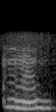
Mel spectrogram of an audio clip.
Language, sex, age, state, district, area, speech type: Malayalam, female, 45-60, Kerala, Kozhikode, urban, conversation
